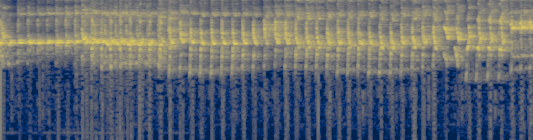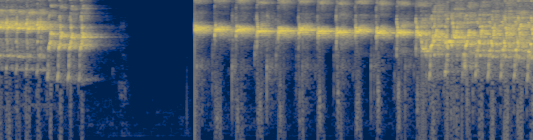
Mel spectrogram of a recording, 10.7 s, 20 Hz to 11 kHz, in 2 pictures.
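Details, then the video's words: A five-month-old fighter lovebird chattering in long, rapid, high, scratchy bursts of chirps, pausing for about a second before resuming with a thinner, whistled, steadier strand within the fast chatter. "Love bird umur 5 bulan fighter"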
